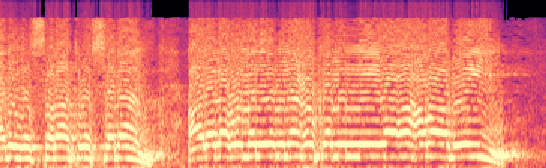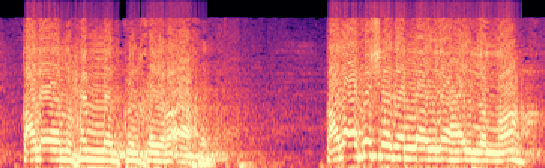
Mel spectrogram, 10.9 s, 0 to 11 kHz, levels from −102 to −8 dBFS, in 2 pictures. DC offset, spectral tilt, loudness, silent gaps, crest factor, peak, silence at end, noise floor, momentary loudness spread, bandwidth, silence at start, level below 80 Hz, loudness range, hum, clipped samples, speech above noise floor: under 0.1%; -5 dB/octave; -3 LUFS; none; 4 dB; 0 dBFS; 0 s; -34 dBFS; 6 LU; 11 kHz; 0 s; -24 dBFS; 3 LU; none; 7%; 31 dB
